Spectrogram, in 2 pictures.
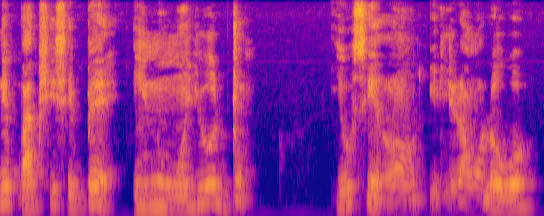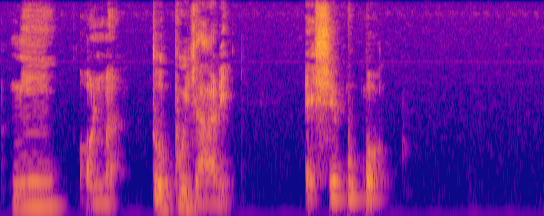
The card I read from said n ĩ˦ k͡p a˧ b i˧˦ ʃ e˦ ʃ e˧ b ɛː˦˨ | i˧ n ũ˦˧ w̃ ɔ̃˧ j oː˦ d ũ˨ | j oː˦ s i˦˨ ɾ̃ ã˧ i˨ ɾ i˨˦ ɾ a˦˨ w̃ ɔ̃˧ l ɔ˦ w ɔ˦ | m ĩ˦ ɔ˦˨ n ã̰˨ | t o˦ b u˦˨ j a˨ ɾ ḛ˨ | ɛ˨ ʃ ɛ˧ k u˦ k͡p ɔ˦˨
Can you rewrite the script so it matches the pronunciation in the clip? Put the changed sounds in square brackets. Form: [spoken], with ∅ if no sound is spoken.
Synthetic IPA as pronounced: n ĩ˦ k͡p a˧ b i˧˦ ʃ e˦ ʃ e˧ b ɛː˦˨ | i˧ n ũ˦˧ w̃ ɔ̃˧ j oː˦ d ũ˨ | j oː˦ s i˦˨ ɾ̃ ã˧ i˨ [l] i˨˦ ɾ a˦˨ w̃ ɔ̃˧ l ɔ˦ w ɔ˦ | [n] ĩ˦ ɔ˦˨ n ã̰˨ | t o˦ b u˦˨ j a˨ ɾ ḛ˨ | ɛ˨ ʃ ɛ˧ [k͡p] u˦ k͡p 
